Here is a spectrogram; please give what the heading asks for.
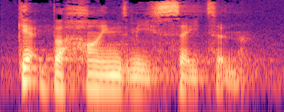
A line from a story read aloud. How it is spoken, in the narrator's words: he said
